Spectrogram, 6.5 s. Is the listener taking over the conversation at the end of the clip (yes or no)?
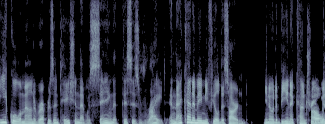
no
